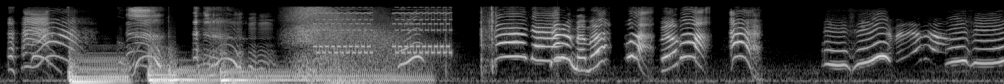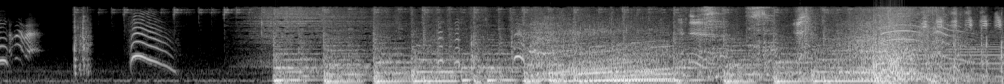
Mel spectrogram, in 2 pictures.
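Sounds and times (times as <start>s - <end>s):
telephone ringing: 3.1s - 4.6s
high-pitched cartoon voices: 3.8s - 10.6s.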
